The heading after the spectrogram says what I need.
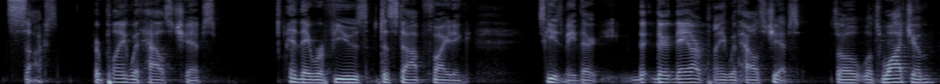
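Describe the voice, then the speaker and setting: A man's voice: lowish voice, steady tone, measured pace. A man co-hosting a sports podcast, chatting casually and cracking jokes. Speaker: podcast co-host.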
